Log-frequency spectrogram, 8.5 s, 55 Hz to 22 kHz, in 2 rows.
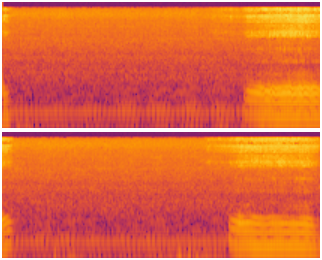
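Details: Man snoring in deep sleep: deep, loud, buzzing snores on each in-breath, about 15 a minute, with quiet pauses between; heavy snoring.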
